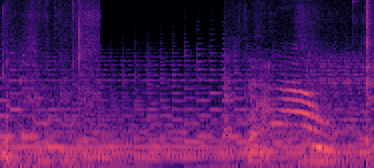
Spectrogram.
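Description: A single drawn-out cat meow rises and falls near the end, clear, following a few seconds of muffled background noise.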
